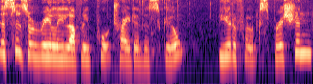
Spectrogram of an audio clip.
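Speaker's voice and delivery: loud, talking around a full mouth, chewing. Asked for a comment on a photo, talking with a mouthful of chocolate. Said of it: "got a mouthful of chocolate".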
